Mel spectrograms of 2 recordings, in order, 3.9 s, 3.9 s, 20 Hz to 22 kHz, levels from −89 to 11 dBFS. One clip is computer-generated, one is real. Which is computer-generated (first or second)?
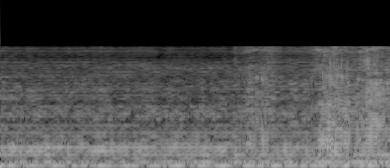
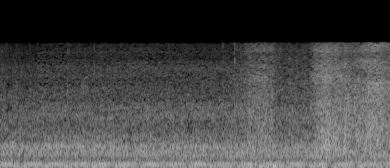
first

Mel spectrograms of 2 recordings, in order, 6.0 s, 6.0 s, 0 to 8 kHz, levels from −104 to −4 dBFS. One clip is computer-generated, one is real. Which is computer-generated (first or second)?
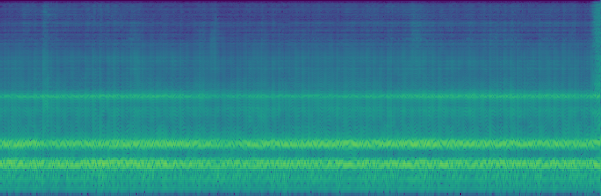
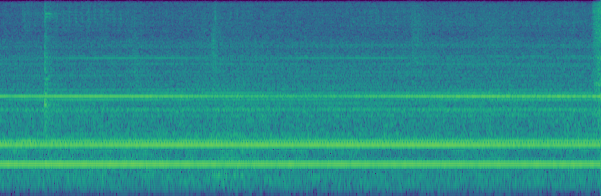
first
